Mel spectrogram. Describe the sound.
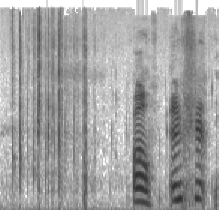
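Crisp crunching clicks from biting and chewing a cookie-like snack fill the first second and a half, followed by two short voiced murmurs.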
